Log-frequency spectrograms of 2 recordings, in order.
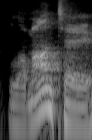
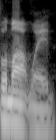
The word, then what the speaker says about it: Lamont Wade: playing like absolute ass lamante huh I like that I like how you mispronounce his name it's awesome lamante lamante so it's Lamont Wade I know yeah Lamont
